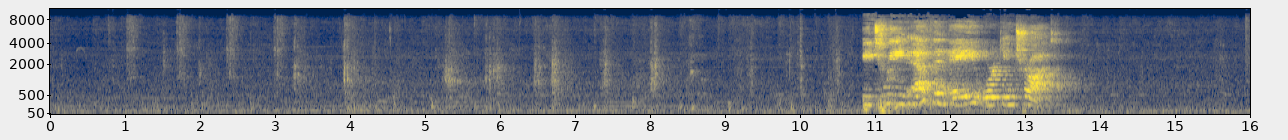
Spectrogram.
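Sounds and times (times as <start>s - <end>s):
horse hoofbeats on sand: 0.0s - 16.0s
steady low hum: 0.0s - 16.0s.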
